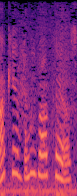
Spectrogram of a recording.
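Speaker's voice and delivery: very high, slow, drawn-out southern drawl. Quoting Tammy's reaction to passing the exam: imitating Tammy's southern accent. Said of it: "I love her with her southern accent".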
